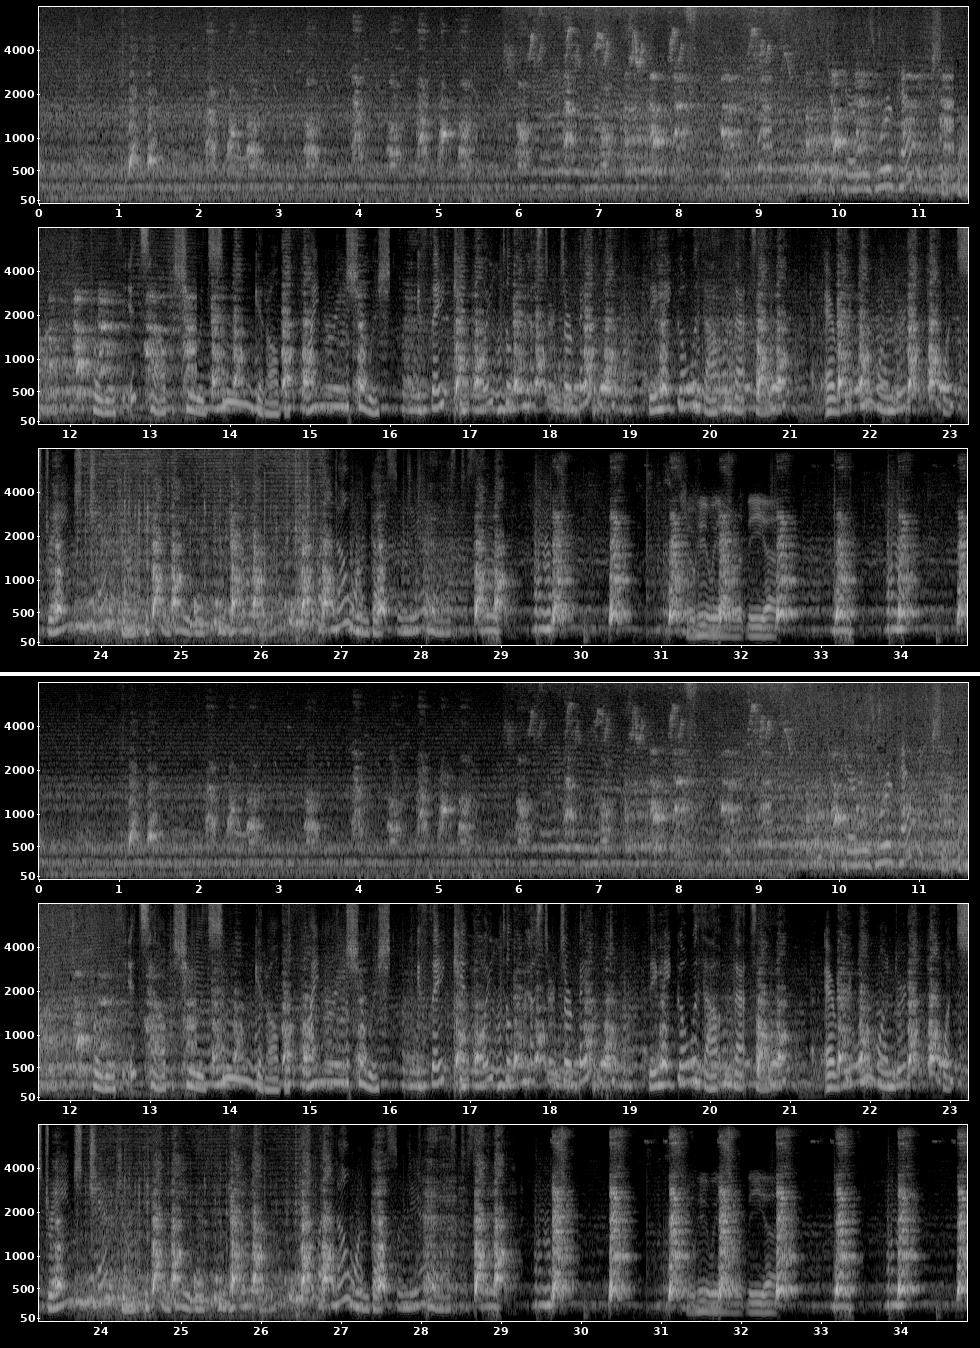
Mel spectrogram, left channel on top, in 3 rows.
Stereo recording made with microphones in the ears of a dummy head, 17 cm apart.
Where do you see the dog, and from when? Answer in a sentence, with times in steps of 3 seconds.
In this clip you hear the dog on the left from 0 s, in the centre from 24 s and on the right from 27 s.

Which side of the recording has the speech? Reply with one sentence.
You can hear the speech in the centre.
